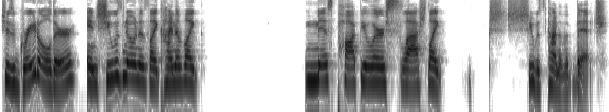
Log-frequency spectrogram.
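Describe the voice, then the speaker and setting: A woman's voice: medium pitch, takes it slowly, dry recording, studio quality. A woman telling personal stories in casual conversation, informally, with "like" sprinkled through her sentences. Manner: informal, peppers speech with "like". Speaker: podcast co-host. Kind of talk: casual chat, personal storytelling.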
